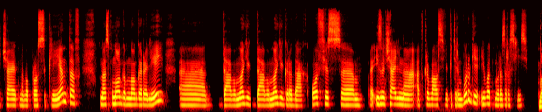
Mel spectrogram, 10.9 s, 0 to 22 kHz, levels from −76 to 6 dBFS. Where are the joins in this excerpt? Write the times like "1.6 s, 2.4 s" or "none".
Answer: 5.0 s, 7.3 s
